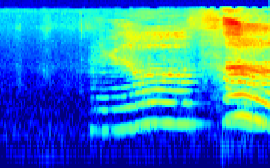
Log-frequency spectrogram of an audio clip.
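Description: A young child singing a long held note, starting just under a second in, then a loud high squeal that slides down in pitch near the end.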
